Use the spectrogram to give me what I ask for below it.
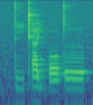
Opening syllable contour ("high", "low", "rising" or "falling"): low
